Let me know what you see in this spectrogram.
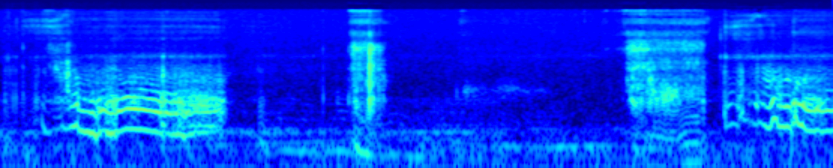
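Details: Three sleeping pugs: repeated snorting, rattling breaths, some with a whistling pitch; snoring.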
